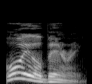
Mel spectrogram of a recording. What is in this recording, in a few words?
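"oil-bearing", British English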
